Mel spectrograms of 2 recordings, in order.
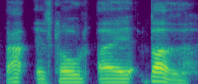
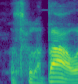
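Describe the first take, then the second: First: "bow" with a long o, like go; "bow" said as "boh"; bow rhyming with go. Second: "bow" with an ow vowel, like cow; "bow" said as in take a bow; bow rhyming with cow. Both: Shown as a demonstration.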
